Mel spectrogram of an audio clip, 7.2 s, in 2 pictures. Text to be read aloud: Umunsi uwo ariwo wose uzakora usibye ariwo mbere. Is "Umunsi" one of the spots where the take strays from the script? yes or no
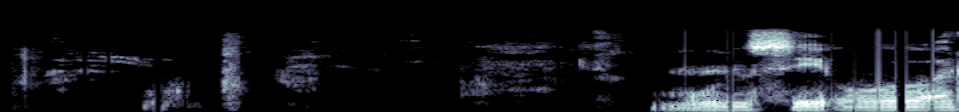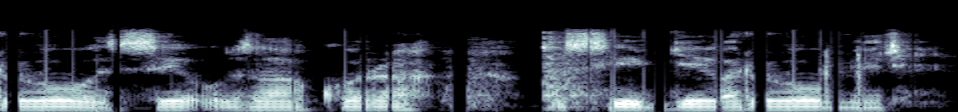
no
